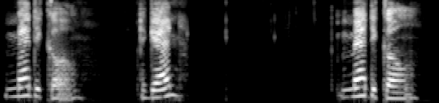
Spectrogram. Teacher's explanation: where do we hear the stress? On the first syllable med. That's because of the suffix eal. · In medical, there are only three syllables, so we stress the first.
